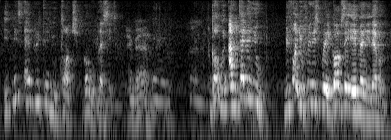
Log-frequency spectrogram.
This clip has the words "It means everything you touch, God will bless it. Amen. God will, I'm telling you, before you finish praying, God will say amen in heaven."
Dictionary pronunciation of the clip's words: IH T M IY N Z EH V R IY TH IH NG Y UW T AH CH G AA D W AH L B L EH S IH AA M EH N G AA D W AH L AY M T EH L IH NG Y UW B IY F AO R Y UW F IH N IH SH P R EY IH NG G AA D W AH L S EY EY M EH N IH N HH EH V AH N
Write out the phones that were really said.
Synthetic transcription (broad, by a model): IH T M IY N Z EH V R IY T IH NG Y UW T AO CH G AA D W AH L B L EH S IH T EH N G AA D W AH L AY M T EH L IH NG Y UW B IY F AO Y UW F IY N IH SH P R EY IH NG G AA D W S EY EY M EH N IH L EH V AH N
